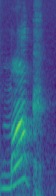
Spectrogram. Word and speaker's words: mach: CH is kh if before CH AOU is there, and here before CH A, so this is mach and a mach.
